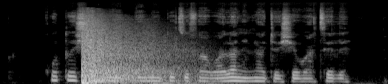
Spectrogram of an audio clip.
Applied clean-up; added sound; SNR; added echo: none; Gunshot, gunfire; -5 dB; none.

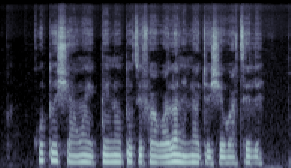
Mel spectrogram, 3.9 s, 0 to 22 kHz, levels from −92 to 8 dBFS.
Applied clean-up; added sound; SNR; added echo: none; none; none; none.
